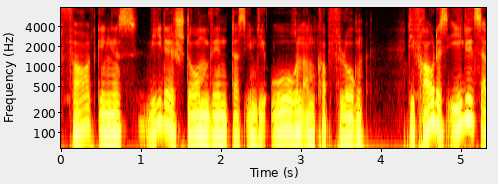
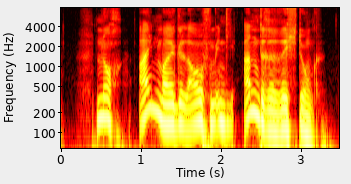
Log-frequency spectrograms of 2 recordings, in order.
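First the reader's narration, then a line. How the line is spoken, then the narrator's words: Calling out. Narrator (German): rief er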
